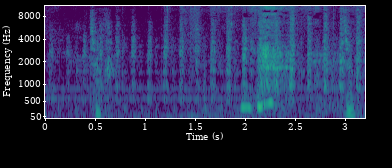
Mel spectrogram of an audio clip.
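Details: Male mame-shiba (miniature Shiba Inu) born in April 2020 in Saga Prefecture, Japan, panting: faint, rapid breathy huffs at low volume, with a short voiced sound near the middle and a soft thump near the end.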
